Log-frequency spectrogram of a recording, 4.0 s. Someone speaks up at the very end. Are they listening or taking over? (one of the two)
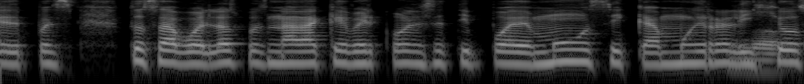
listening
